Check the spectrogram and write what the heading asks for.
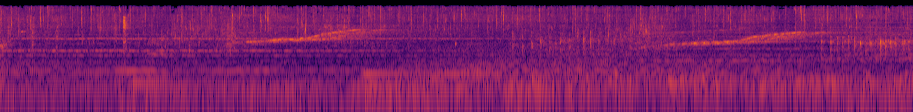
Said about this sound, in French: Le son du glas, un son de glace.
